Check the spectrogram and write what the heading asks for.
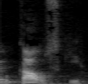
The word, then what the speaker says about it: Bukowski: sentido né porque assim eu acho o técnico pronúncia correta do nome dele é bucausque muita gente chama Chaves do causc mas eu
